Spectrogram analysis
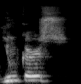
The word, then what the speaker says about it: Junkers: big resistance are the Junkers. I think you might look at it and say Junkers, but I think it's pronounced with like a U for the J.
